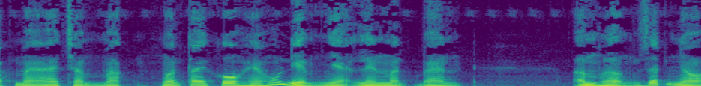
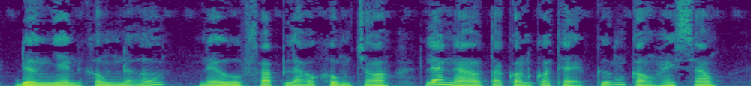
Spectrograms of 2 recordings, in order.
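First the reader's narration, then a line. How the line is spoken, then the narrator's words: Smiling, sarcastic. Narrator (Vietnamese): Mỉm cười, Tiêu Viêm châm chọc nói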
